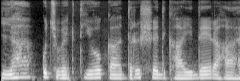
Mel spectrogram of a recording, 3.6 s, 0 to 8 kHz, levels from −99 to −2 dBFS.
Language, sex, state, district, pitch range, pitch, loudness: Hindi, male, Jharkhand, Ranchi, 120-135 Hz, 125 Hz, -17 LUFS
